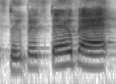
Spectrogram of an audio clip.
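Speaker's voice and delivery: drawn-out taunting stupid, stupid. Acted. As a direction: lean into each stupid, building it up. Repeating insult with rising force.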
